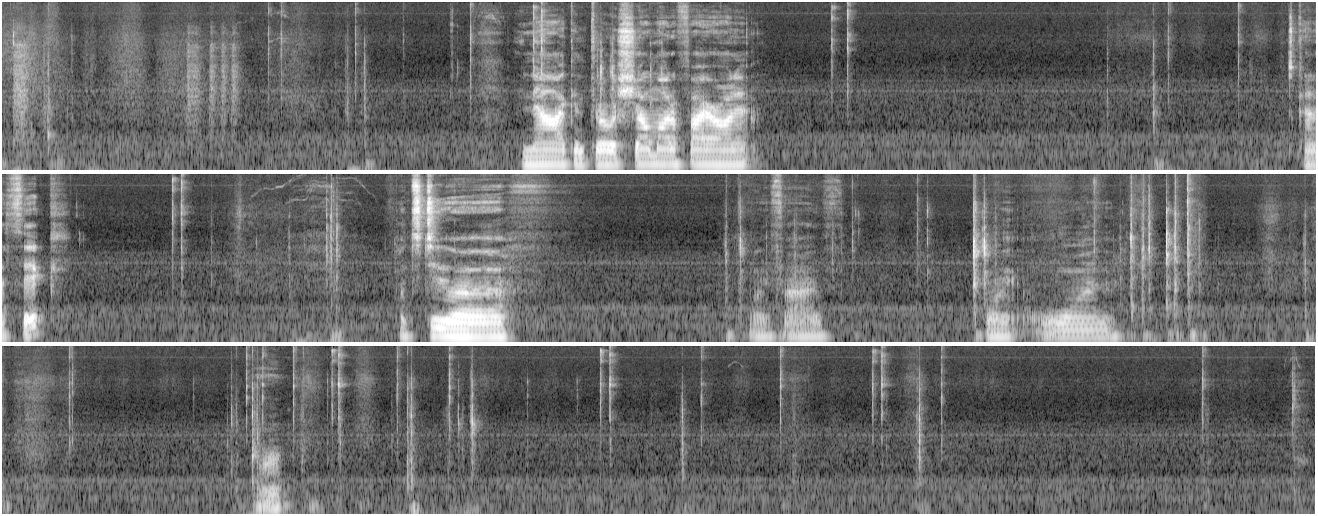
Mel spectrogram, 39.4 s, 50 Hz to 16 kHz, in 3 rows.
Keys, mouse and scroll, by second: 2.7 middle click, 3.6-4.7 alt+middle drag, 5.4 click, 6.0 s, 6.5 s, 8.3 click, 11.7 alt+middle click, 14.9 click, 16.5 BackSpace, 20.4 ., 20.8 5, 21.0 Return, 22.9 ., 24.3 1, 24.8 shift+', 26.9-28.7 alt+middle drag, 28.9 alt+middle click, 29.6 click, 30.2 alt+middle click, 30.9 z, 32.3 click, 33.3 alt+middle click, 35.0 click, 35.7-38.3 alt+middle drag.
